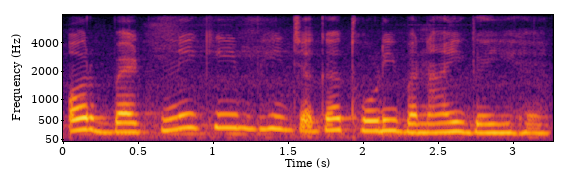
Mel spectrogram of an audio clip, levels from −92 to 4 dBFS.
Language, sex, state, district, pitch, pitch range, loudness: Hindi, female, Uttar Pradesh, Varanasi, 250 Hz, 215-280 Hz, -15 LUFS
